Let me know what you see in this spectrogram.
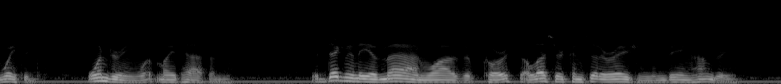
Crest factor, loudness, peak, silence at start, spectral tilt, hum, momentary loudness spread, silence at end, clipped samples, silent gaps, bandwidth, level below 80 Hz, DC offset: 16 dB; -32 LUFS; -16 dBFS; 0 s; -11.5 dB/octave; none; 20 LU; 0 s; under 0.1%; none; 3.9 kHz; -58 dBFS; under 0.1%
